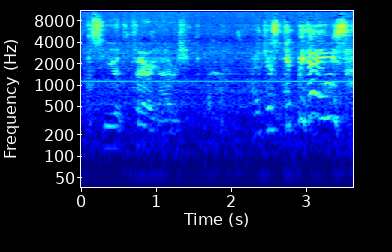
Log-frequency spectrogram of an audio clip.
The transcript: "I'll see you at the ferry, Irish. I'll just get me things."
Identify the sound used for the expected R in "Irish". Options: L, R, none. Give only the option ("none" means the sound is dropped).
R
